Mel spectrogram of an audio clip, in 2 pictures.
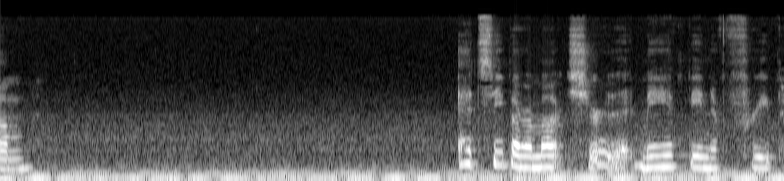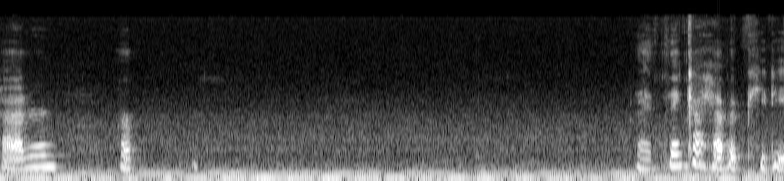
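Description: An older woman speaks calmly and close to a microphone.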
